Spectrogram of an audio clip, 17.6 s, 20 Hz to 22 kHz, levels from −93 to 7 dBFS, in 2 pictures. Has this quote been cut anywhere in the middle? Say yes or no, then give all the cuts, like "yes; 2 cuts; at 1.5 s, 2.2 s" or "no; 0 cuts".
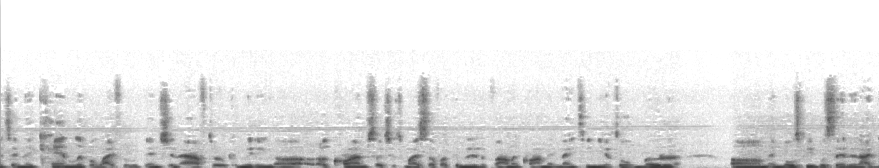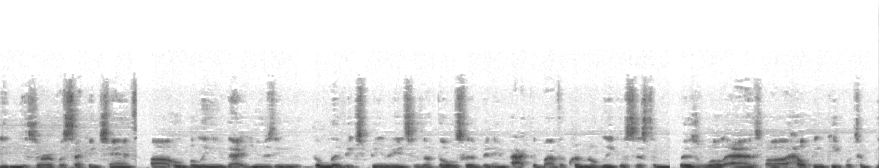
yes; 2 cuts; at 10.1 s, 15.5 s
